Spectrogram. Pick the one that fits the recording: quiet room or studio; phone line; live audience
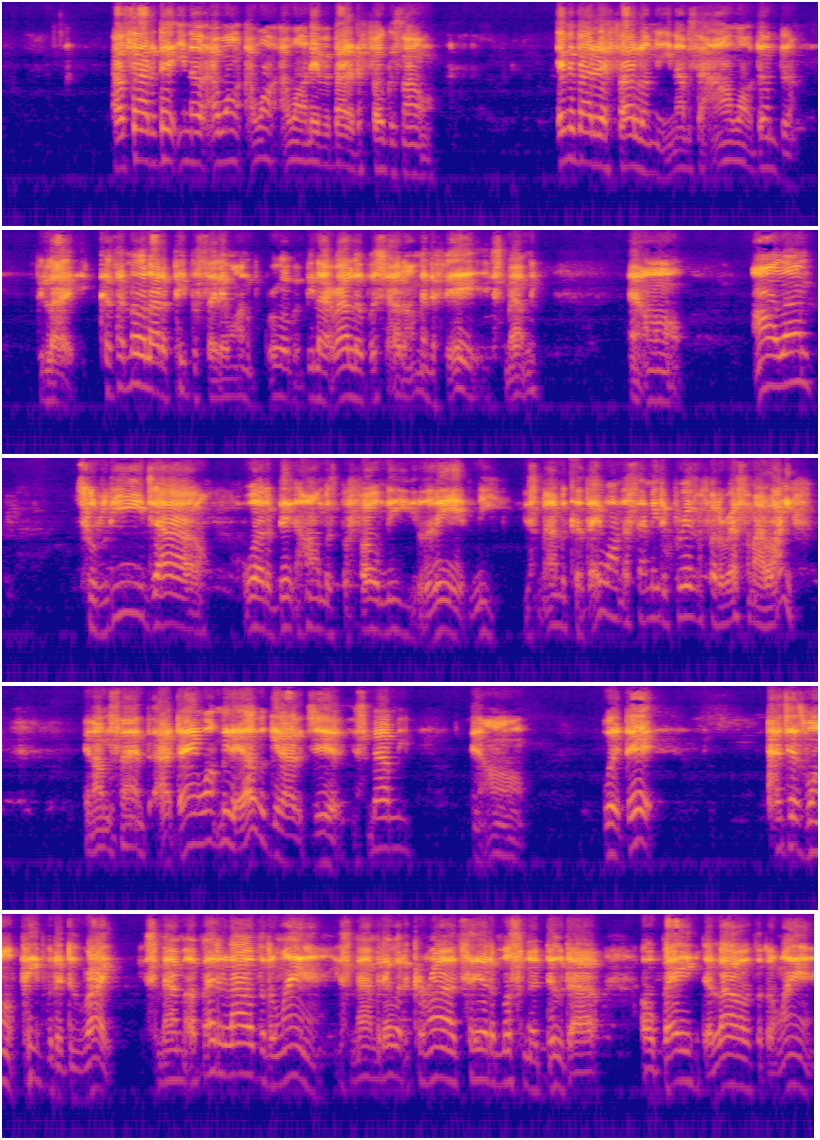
phone line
